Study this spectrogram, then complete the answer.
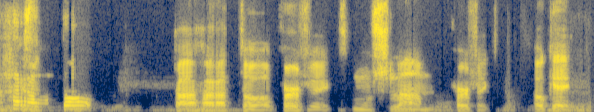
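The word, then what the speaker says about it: טהרתו: It only makes the vowel sound of O. So we would not say tav here. We would just say to. Taharato.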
